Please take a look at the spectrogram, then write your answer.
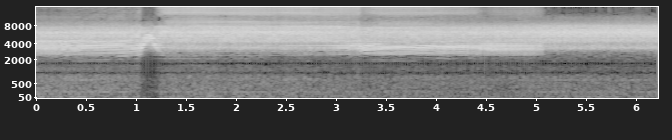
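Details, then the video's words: Min-min cicada (Hyalessa maculaticollis) singing: a loud, unbroken, high-pitched buzzing drone that holds steady throughout, with a brief dip near the one-second mark and slight shifts in tone later. "Hyalessa maculaticollis/참매미"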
